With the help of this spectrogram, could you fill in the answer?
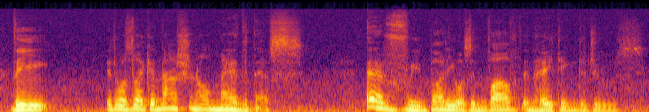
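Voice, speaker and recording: This man's voice is medium-pitched, dark and mellow, and somewhat breathy. He talks at a fairly slow pace with lively intonation. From Poland. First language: Yiddish. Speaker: Holocaust survivor. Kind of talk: interview.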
